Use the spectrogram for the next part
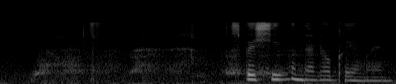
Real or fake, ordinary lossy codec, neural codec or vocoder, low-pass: fake; none; codec, 16 kHz, 0.8 kbps, ZipCodec; 7.2 kHz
